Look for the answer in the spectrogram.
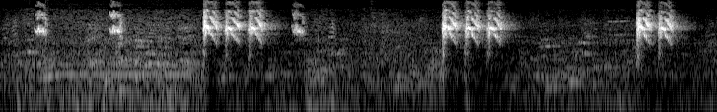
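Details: Lovebirds in Lahore give piercing high squawks, single at first and then in rapid triplets repeated every few seconds.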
